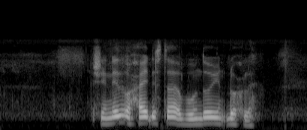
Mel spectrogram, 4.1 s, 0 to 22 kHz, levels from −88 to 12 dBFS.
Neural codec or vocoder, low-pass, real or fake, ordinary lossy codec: none; 7.2 kHz; real; none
